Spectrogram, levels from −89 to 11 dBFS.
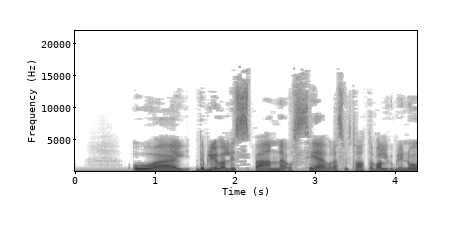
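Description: A steady 50 Hz mains hum runs under the speech from start to finish, sitting about 25 dB below it. A ground loop or nearby transformer is feeding the power line into the signal. Unlike rumble or wind, it holds one fixed pitch with some low harmonics.

Throughout, the top end stops dead at 16.4 kHz, and two different kinds of swirly, smeared artefacts sit on top of each other. The likely cause is transcoding between lossy codecs, which fits a WMA encode near 64 kbit/s followed by MP3 near 54 kbit/s. The MP3 pass spent bits re-encoding the earlier damage. A single low-bitrate encode would leave only one artefact character.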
